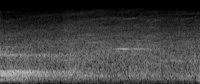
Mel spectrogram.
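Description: Several electric radio-controlled touring cars running on an indoor carpet track: a steady whirring of motors and tyres that grows gradually quieter, with a faint brief whine.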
